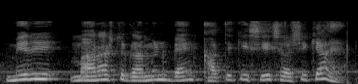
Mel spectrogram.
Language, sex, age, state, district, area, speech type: Hindi, male, 30-45, Rajasthan, Jaipur, urban, read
